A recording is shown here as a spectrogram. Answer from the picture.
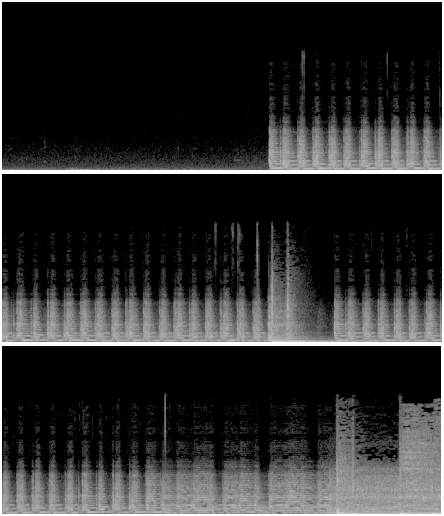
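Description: Background rock music: after a quiet opening, a distorted electric guitar starts about two and a half seconds in with a fast, evenly repeated picked riff, and heavy drums and bass come in a little past halfway.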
